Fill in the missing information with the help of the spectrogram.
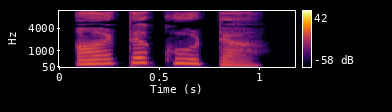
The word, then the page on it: ಆಟಕೂಟ: āṭakūṭa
